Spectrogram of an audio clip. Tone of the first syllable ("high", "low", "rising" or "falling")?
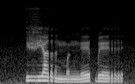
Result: high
